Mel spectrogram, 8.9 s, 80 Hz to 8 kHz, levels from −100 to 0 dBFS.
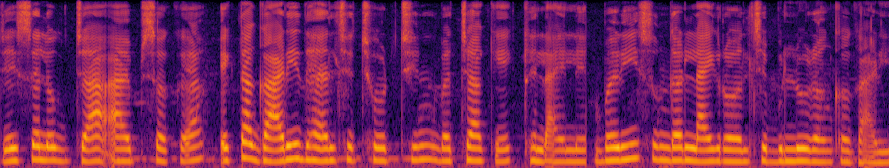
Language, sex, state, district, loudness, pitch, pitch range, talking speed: Maithili, female, Bihar, Darbhanga, -24 LUFS, 215 Hz, 205-225 Hz, 175 wpm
